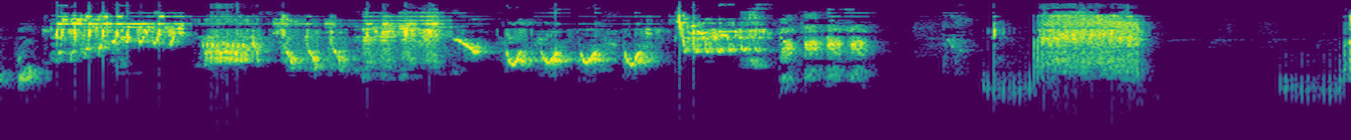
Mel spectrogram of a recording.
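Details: Asian pied starling (jalak suren) in full, energetic song: loud, harsh, buzzy phrases mixed with nasal whistled notes, delivered in dense bursts with brief silences near five and a half and seven and a half seconds.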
